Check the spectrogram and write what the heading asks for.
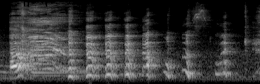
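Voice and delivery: high squeal of laughter; laughing. Real, not acted. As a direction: laugh through the words. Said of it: "laughs mid quote".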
